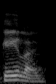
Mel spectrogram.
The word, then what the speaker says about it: Gayla: Gayla. Gay-L-A. That's how you spell it.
